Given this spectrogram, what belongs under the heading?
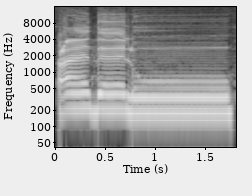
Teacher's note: Kemudian huruf da berharokat sukun kita pantulkan atau kita qalqalahkan. Adlu. Kemudian tanwin huruf lun bertemu huruf waw berharokat tasydid, maka tanwin unnya melebur masuk ke huruf waw yang berharokat tasydid.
